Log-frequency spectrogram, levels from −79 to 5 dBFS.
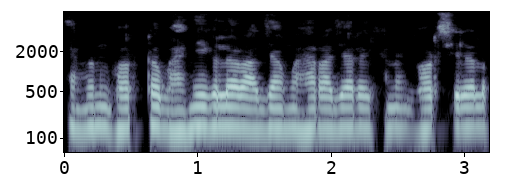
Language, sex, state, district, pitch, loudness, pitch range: Bengali, male, West Bengal, Malda, 140 Hz, -18 LUFS, 140-145 Hz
